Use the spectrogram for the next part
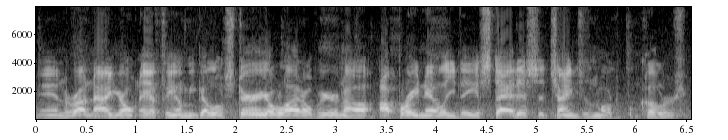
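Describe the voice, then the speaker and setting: A man's voice: lowish voice, fairly even intonation, fairly quick, slight background noise. A middle-aged man giving a casual, plainspoken product demonstration at a workshop bench, like a folksy repairman. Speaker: car radio restorer demonstrating a product. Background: music playing from the radio being demonstrated.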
